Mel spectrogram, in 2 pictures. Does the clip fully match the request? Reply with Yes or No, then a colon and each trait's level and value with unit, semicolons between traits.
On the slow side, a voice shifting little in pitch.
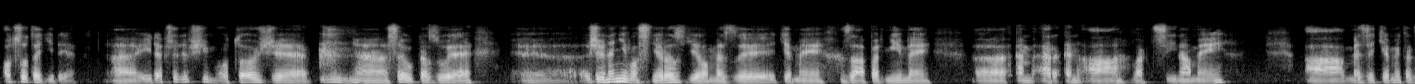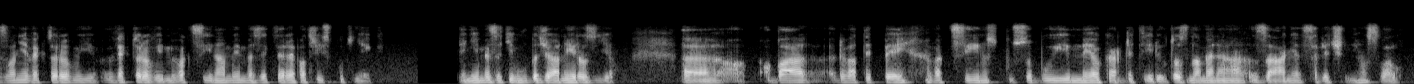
Yes: slow, 100 wpm; narrow, 2.1 semitones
